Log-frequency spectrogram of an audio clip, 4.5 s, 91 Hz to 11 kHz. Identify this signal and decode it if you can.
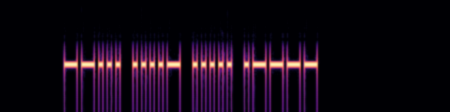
Morse code, heard as a keyed tone, about 28 wpm, 700 Hz. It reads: 7451
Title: Numbers - 4-Digit 28wpm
